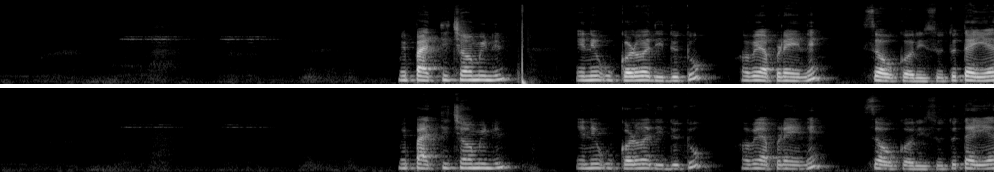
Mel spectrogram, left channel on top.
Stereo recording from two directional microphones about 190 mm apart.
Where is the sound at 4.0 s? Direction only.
15° left (ahead or behind).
